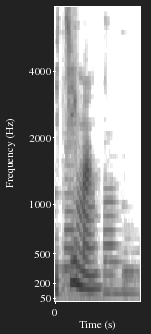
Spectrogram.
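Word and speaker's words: 一万: Cara bacanya ini simple. Nomor angkanya baca, tambah 10.000-nya. Ichimang.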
